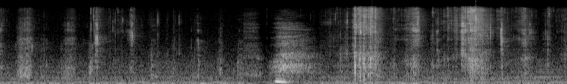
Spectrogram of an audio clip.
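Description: Close-miked chewing and biting of food, a run of wet, crunchy mouth clicks. There is a brief falling low hum about three seconds in.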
